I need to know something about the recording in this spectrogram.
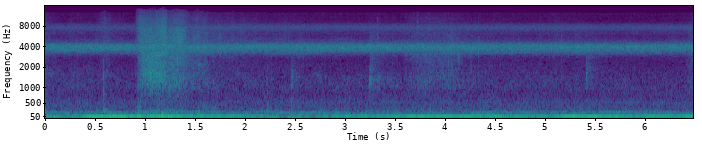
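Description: Woodland ambience: a steady high-pitched insect-like drone over a low rumble, with a brief rustle about a second in.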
